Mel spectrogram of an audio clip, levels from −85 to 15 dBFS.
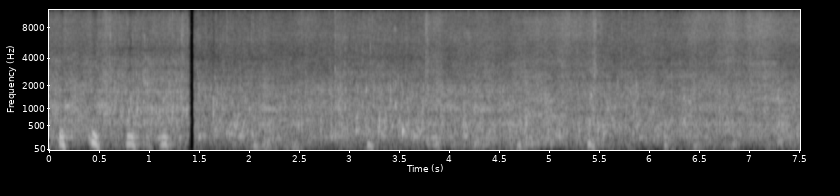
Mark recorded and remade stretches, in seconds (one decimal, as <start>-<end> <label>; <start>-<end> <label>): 0.0-0.6 remade; 0.6-2.1 recorded; 2.1-2.9 remade; 2.9-3.8 recorded; 3.8-5.2 remade; 5.2-5.9 recorded; 5.9-7.5 remade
